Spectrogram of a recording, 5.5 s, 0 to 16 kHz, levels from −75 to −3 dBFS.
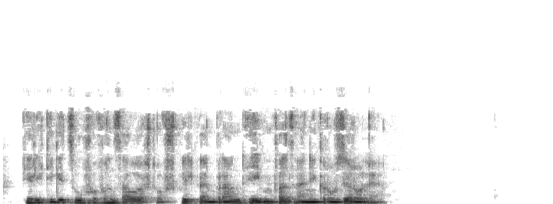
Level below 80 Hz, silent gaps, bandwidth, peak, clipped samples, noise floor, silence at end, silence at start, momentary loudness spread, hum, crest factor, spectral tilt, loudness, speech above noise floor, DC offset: -56 dBFS; none; 7.8 kHz; -6 dBFS; under 0.1%; under -90 dBFS; 1.7 s; 0.25 s; 7 LU; none; 14 dB; -6 dB/octave; -19 LUFS; over 71 dB; under 0.1%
